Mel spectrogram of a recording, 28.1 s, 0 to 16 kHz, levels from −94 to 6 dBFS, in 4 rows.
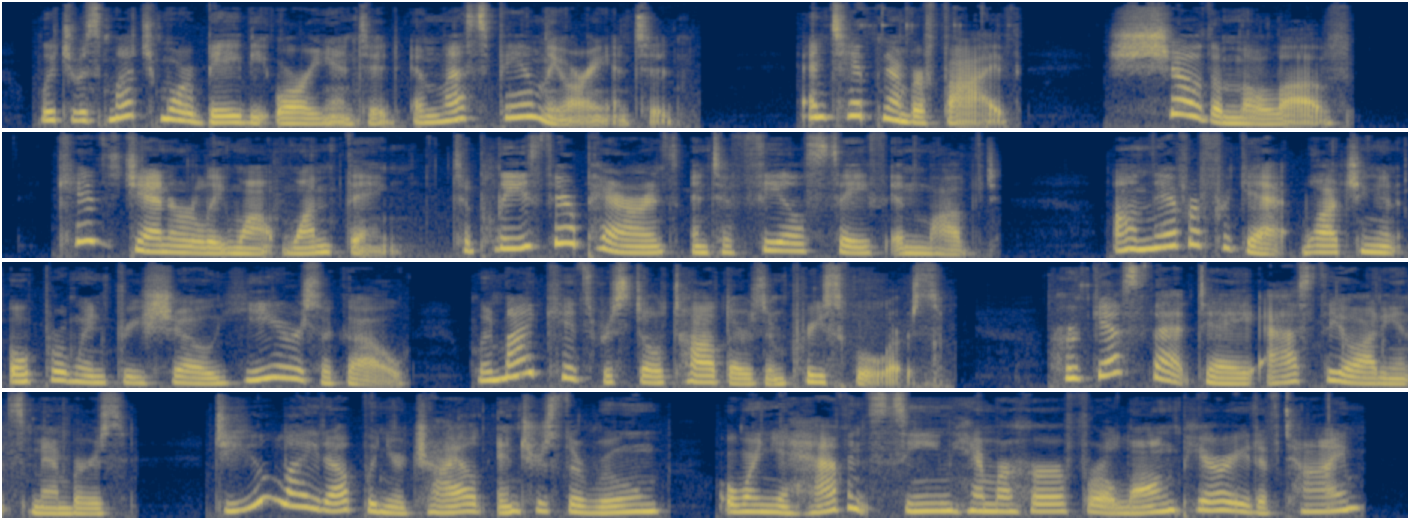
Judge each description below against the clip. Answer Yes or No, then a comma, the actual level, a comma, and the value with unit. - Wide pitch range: Yes, wide, 6.9 semitones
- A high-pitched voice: Yes, high, 205 Hz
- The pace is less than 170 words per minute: No, average, 175 wpm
